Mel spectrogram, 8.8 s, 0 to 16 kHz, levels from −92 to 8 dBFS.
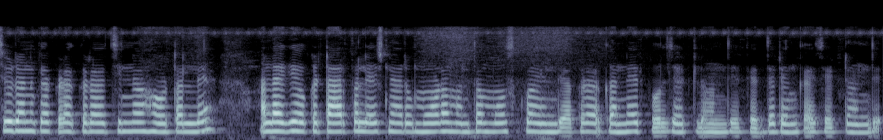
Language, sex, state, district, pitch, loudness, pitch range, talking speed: Telugu, female, Andhra Pradesh, Sri Satya Sai, 225 Hz, -19 LUFS, 215-230 Hz, 140 wpm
